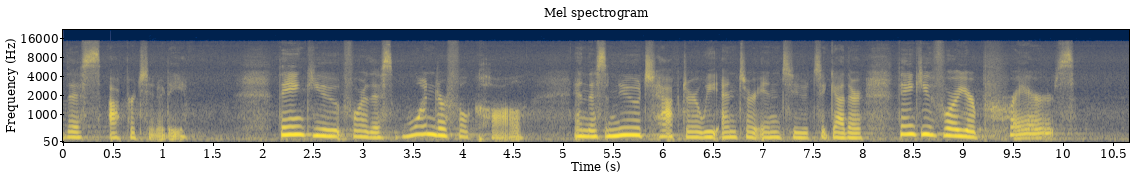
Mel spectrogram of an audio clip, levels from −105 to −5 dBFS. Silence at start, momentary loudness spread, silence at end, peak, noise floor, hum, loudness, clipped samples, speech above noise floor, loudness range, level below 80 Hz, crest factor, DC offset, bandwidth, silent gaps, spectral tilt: 0 s; 13 LU; 0.55 s; 0 dBFS; -39 dBFS; none; -15 LUFS; under 0.1%; 25 dB; 1 LU; -58 dBFS; 14 dB; under 0.1%; 14.5 kHz; none; -5.5 dB/octave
